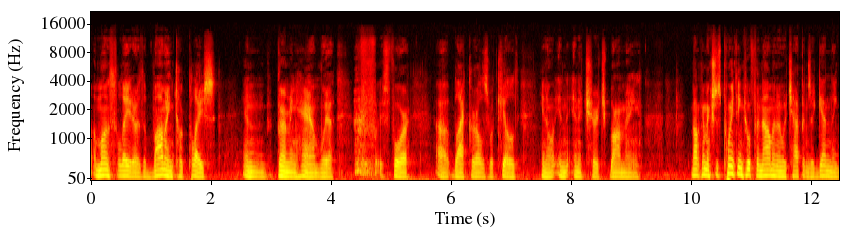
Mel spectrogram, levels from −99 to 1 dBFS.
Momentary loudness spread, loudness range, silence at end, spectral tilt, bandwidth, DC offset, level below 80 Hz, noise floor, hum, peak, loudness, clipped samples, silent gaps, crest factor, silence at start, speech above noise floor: 10 LU; 4 LU; 0 s; -6.5 dB/octave; 12 kHz; under 0.1%; -50 dBFS; -54 dBFS; none; -10 dBFS; -30 LUFS; under 0.1%; none; 18 dB; 0 s; 25 dB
